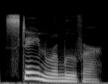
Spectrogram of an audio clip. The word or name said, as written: stain remover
